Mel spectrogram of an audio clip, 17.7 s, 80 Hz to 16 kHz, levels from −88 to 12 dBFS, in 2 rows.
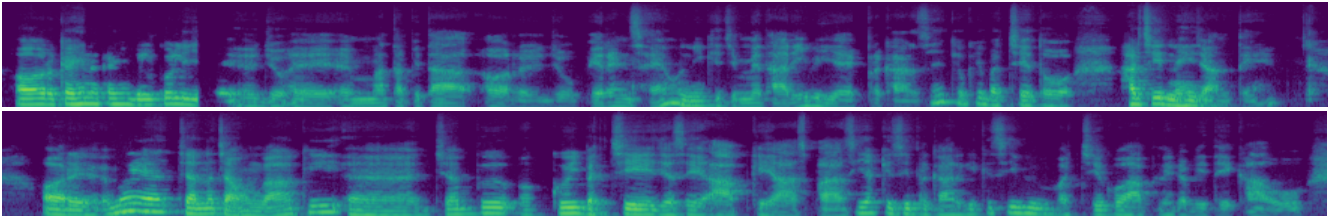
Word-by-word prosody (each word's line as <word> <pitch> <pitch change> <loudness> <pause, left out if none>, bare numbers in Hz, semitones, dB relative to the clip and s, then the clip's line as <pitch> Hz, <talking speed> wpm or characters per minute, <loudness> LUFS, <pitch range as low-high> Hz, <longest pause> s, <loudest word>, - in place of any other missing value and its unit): और 155 +1 +10
कहीं 165 0 +8
न 165 - +4
कहीं 160 -1 +2
बिल्कुल 150 +3 +3
ये 150 - -2
जो 105 - -6
है 95 0 -6
माता-पिता 95 0 -7 0.4
और - - -6 0.2
जो 85 0 -15
पेरेंट्स 100 -1 -6
हैं, - - -6
उन्हीं 130 -10 -1
की 120 - -10
ज़िम्मेदारी 100 +1 -6
भी 105 -4 -7
है 90 - -6
एक - - -14
प्रकार - - -9
से 205 +3 -6
क्योंकि 210 -6 -8
बच्चे 130 -1 -2
तो 105 -1 -3 0.4
हर 165 - +7
चीज़ 165 -1 +4
नहीं 130 -1 +4
जानते - - -4
हैं - - -17 0.7
और 130 -1 +8
मैं 130 - +3
ये 200 -1 +10
जानना 150 -2 +6
चाहूँगा 105 0 +2
कि 185 +1 0
अ, 135 - -5 0.6
जब 135 +3 -3 0.2
अ, 125 - -7
कोई 160 +1 +6
बच्चे 135 0 +3 0.2
जैसे 120 0 -2 0.2
आपके - - -6
आसपास 90 0 -5
या 165 - +2
किसी 145 -1 -1
प्रकार 120 -4 -5
के 130 - -7
किसी 150 +5 -4
भी 150 -2 +1 0.2
बच्चे 125 +1 -7
को 120 0 -4
आपने 110 +1 -3
कभी 105 -1 -10
देखा - - -9
हो, - - -9
130 Hz, 185 wpm, -23 LUFS, 105-155 Hz, 0.7 s, और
